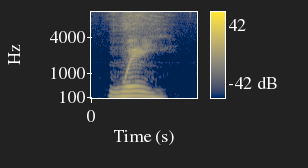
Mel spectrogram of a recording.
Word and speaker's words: weigh: Noten que peso es weight con una T final, mientras que el verbo pesar es weigh sin T final, además de que no se pronuncia la GH final.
